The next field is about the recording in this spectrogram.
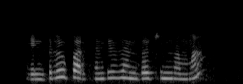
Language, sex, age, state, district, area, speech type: Telugu, female, 18-30, Andhra Pradesh, Konaseema, rural, conversation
